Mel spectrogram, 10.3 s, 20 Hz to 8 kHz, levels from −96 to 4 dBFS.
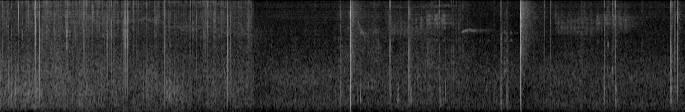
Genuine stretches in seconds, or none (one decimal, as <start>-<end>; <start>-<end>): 6.8-8.0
